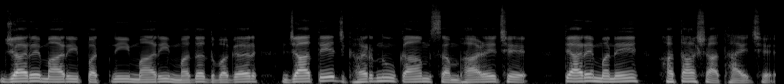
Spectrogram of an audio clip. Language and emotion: Gujarati, sad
